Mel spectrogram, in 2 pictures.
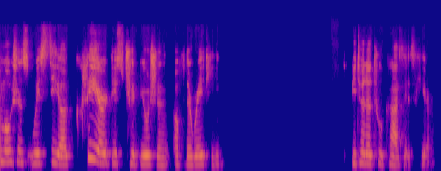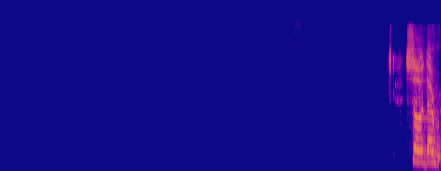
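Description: A middle-aged woman speaks calmly over an online call, pausing between phrases.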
